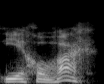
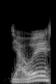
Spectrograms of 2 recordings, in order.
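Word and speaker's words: יהוה: hebreas de esta manera, pero si quieres pronunciar correctamente, Yod He Vav He es Yehovah, esa es la forma correcta. Y ahora, pues lo encontramos que ya no pronuncia Yahweh, sino que pronuncia Yehovah.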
